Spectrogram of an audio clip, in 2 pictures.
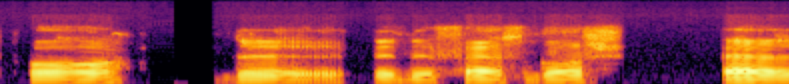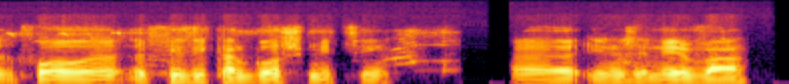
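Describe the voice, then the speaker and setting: In a French accent, a man speaks at a very slow pace with a fairly low pitch and a dark, mellow tone. The sound is dry and close, with no echo. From Africa. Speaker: community council candidate. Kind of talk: candidate statement. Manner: halting, many fillers and repetitions.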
